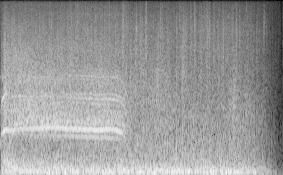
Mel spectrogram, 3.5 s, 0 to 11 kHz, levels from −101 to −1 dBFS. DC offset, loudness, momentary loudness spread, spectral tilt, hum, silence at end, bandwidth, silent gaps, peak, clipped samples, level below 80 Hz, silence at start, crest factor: 0.9%; -11 LUFS; 7 LU; -5 dB/octave; none; 0.15 s; 11 kHz; none; 0 dBFS; under 0.1%; -16 dBFS; 0 s; 10 dB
